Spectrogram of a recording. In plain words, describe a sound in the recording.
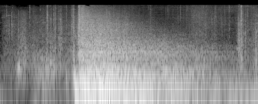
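A grenade explodes nearby with a loud, echoing boom.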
